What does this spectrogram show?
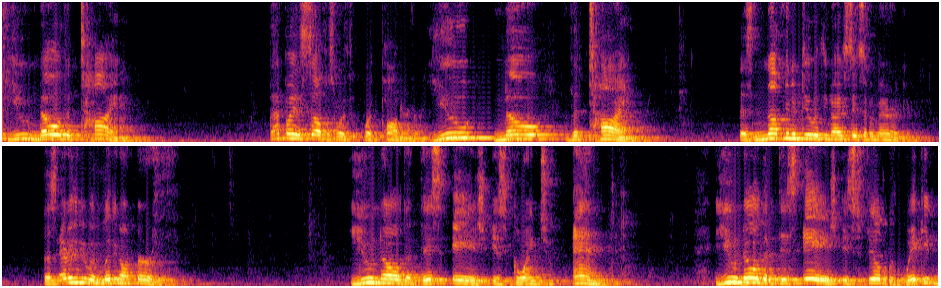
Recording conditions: large echoing room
